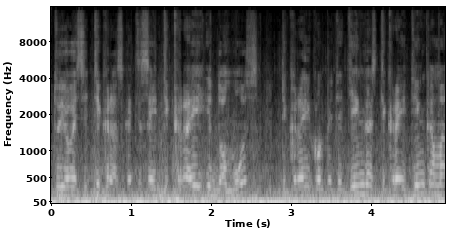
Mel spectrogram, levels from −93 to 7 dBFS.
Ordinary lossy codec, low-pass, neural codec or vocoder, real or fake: Opus, 64 kbps; 14.4 kHz; vocoder, 44.1 kHz, 128 mel bands every 512 samples, BigVGAN v2; fake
